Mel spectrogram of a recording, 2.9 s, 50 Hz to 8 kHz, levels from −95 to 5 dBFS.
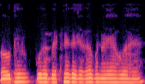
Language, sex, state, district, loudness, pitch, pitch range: Hindi, male, Jharkhand, Sahebganj, -17 LUFS, 130 Hz, 130-135 Hz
